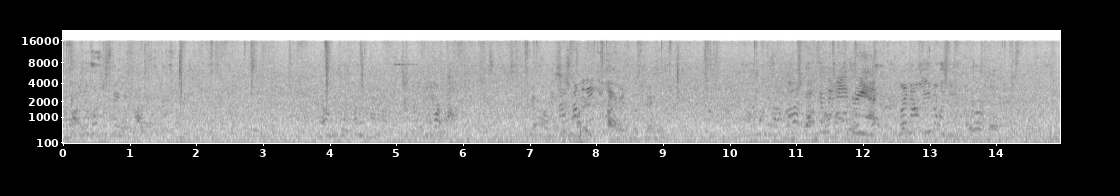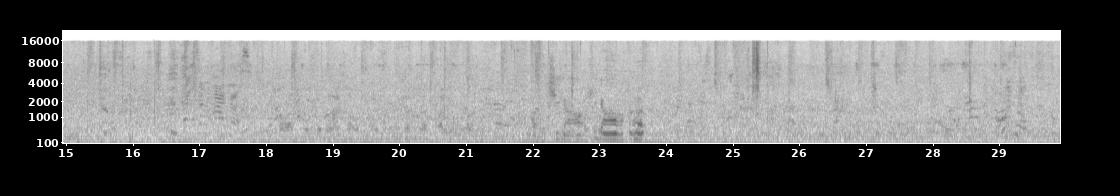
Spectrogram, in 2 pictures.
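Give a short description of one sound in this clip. Voices of people chatter outdoors at a distance.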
